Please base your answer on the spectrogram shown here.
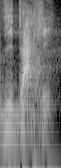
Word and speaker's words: Didache: It's spelled Didache, but it's pronounced Didache.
